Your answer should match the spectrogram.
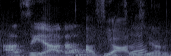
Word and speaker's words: Asiata: I've got Matt Hazada. Is that pronouncing it? Why not? – Asiata? – Yeah, that sounds better.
